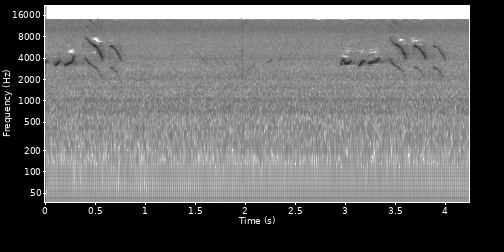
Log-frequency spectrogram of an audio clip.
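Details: White-browed Scrub-robin, a camouflaged bush bird at Djuma, South Africa, using song to display: two bursts of rapid high whistles and slurred sliding notes about two and a half seconds apart, over low hum and background hiss.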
